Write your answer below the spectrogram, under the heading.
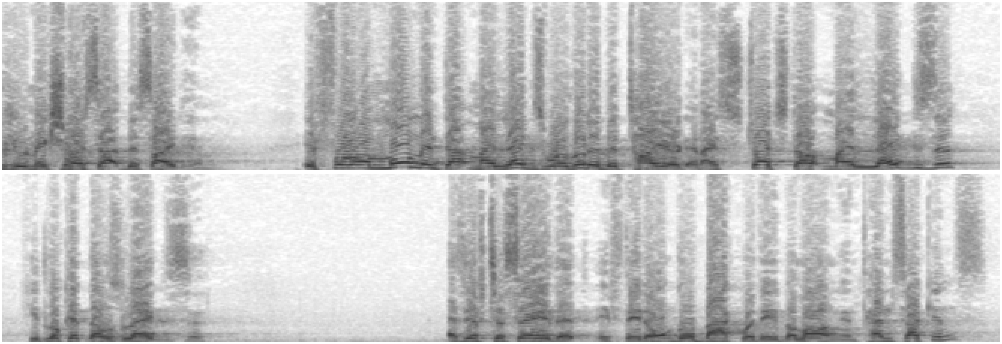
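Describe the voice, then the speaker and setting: A man from Toronto with a Canadian accent preaching to a congregation in an earnest, rhetorical manner, pausing between deliberate parallel phrases. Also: on the high side, a bit bright, slightly rough. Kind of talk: religious lecture to a congregation. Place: large hall, speaking to a gathering. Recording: long hall reverb.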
